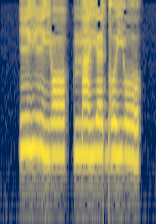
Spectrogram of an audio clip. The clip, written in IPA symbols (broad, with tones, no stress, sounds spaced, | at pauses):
i˦ j i˦˨ j ɔ˧ | m ã˧ j ɛ˧ ɡ o˧ j o˨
